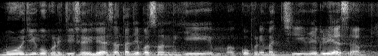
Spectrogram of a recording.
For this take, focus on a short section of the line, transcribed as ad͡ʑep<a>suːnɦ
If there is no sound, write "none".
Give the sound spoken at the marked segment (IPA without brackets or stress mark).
a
